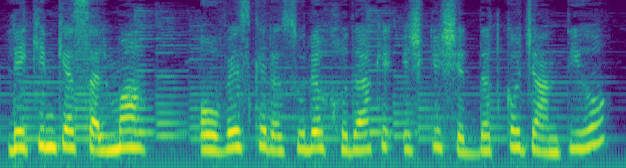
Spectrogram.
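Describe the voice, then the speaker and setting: A loyal young friend, voiced by an actress, answers calmly and patiently in a slightly high voice. Soft music runs under the dubbed line. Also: female voice, moderate pace, lightly acted. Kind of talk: Urdu film dubbing.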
